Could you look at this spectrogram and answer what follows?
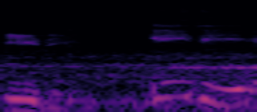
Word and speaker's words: EDI: cerberus's resources this is why are you named edie is the phonetic pronunciation of edi that is an acronym where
